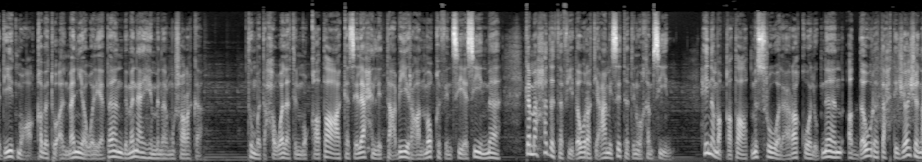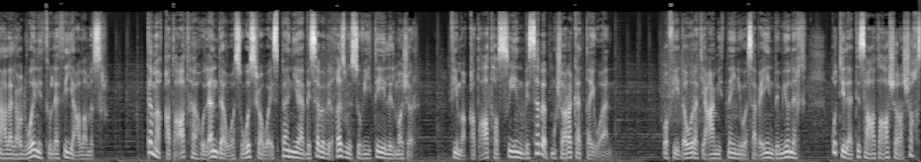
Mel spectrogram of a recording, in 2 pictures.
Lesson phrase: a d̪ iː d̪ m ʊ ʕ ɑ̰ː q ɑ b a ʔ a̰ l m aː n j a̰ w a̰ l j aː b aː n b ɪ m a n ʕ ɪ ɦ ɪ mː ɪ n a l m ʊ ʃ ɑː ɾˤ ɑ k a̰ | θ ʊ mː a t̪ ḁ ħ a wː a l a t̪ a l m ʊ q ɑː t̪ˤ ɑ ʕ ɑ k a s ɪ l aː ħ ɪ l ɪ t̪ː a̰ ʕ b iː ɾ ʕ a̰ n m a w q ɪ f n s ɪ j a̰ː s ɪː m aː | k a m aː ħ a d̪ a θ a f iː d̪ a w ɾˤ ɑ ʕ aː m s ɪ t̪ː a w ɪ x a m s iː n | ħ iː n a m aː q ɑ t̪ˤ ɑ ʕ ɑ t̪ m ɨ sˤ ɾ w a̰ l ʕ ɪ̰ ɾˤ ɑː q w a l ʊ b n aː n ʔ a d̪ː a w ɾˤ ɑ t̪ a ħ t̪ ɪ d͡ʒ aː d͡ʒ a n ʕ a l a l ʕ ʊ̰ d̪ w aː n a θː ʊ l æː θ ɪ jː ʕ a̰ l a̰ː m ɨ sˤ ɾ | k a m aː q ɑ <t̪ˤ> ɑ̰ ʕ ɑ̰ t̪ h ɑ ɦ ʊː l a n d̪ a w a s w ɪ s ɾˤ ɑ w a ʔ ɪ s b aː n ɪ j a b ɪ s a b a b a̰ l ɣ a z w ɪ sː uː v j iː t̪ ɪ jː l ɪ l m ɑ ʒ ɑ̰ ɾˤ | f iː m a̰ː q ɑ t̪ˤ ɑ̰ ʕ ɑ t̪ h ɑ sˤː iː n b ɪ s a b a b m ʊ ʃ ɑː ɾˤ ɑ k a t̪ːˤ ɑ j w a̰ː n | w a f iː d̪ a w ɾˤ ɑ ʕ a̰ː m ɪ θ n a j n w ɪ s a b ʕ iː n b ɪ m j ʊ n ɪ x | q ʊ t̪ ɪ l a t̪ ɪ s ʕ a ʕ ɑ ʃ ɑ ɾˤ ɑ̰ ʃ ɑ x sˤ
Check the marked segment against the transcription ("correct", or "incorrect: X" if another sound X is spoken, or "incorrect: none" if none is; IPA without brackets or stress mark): correct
